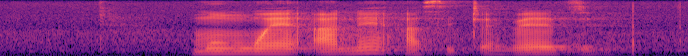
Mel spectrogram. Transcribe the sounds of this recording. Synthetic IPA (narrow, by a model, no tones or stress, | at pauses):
muŋwɛʔanɛʔasitʼɛβɛːd͡zɛ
